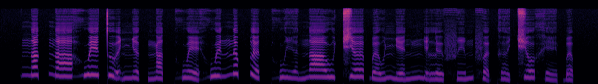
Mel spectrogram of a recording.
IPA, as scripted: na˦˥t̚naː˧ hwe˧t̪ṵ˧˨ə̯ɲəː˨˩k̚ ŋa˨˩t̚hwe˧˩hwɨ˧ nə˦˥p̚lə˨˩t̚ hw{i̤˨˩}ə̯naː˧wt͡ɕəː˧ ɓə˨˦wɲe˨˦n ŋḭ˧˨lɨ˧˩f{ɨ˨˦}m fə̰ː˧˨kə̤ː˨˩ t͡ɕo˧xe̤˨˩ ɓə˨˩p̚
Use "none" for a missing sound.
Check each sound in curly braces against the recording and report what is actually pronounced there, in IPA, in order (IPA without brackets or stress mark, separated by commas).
i̤˨˩, i˨˦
